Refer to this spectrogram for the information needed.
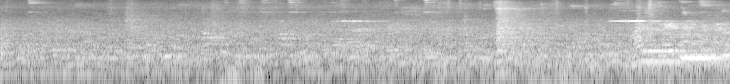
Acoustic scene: subway station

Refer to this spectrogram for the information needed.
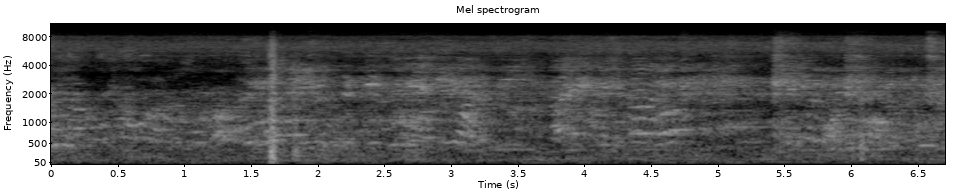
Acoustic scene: restaurant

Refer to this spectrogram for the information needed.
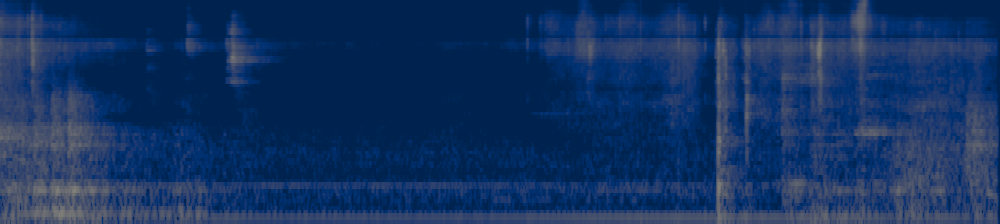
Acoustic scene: elevator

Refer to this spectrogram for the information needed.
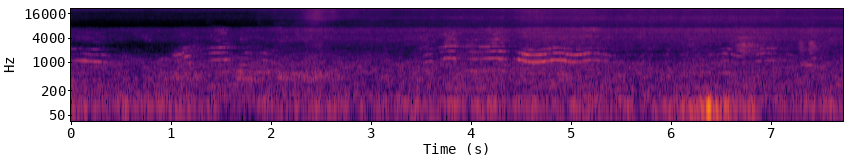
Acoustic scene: park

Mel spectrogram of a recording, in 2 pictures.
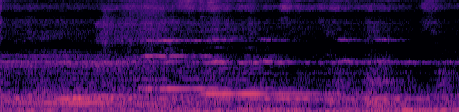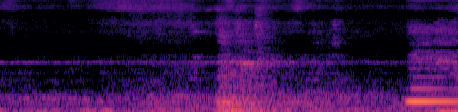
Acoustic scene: elevator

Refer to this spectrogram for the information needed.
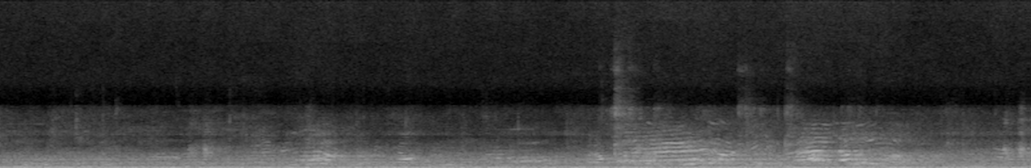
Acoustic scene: park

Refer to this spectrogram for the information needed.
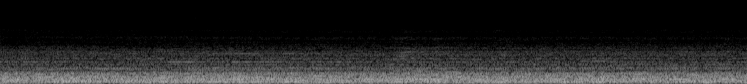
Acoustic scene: subway train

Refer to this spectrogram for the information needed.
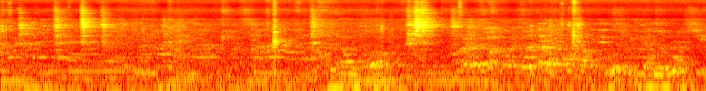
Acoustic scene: restaurant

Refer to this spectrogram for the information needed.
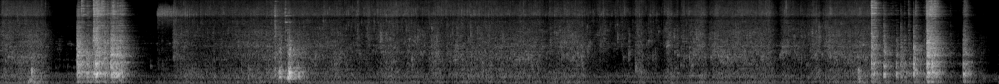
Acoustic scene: kitchen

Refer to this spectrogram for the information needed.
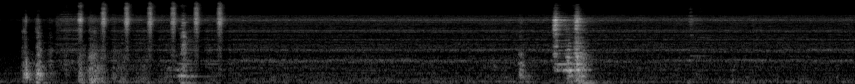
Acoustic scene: kitchen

